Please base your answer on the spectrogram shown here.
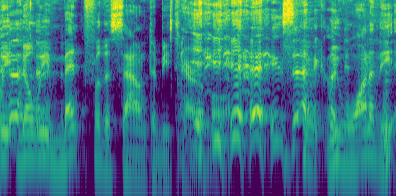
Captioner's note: laughter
